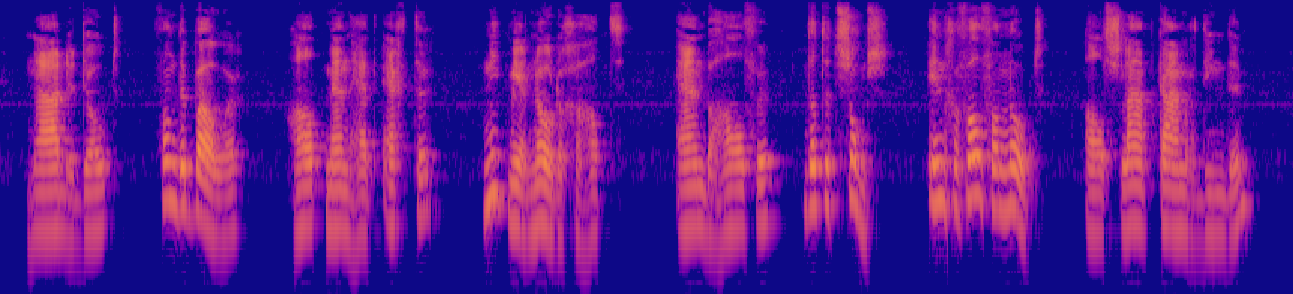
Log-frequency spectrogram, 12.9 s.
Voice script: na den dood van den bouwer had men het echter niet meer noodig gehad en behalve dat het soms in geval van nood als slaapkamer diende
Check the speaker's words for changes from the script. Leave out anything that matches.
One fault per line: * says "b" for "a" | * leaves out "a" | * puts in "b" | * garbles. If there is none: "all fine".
all fine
